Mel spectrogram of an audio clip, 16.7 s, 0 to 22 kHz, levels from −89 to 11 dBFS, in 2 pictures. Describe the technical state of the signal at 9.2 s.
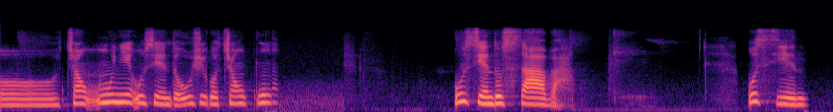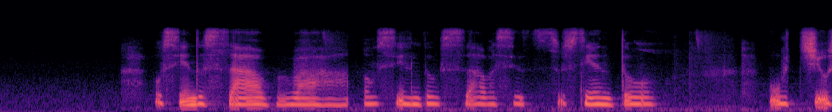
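At 9.2 s the signal is inside a gap running from about 8.03 s to 9.55 s. The original sound is missing for that whole 1.5 s stretch. In its place there is a synthetic continuation of the last sound heard, a buzzy hiss that fades but never drops to true silence. This is likely a long network dropout: packets stopped arriving, and the receiver's concealment filled the hole. Normal audio resumes at "uu siendu", with the lost part never recovered.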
